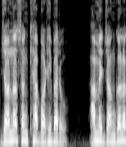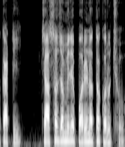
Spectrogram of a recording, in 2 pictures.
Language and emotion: Odia, neutral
